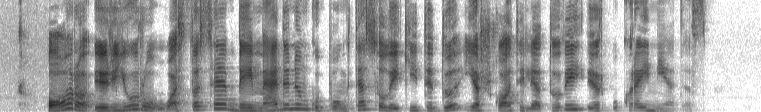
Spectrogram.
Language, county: Lithuanian, Alytus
